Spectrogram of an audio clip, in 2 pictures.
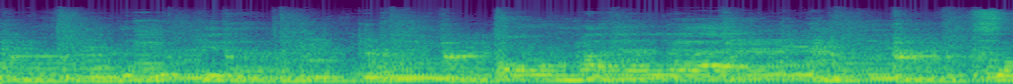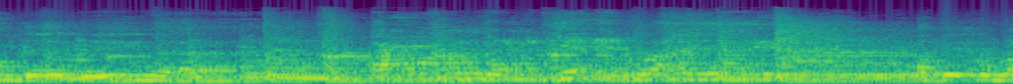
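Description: Live band music: a steel-string acoustic guitar strummed together with an electric guitar, a steady rhythm running throughout.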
